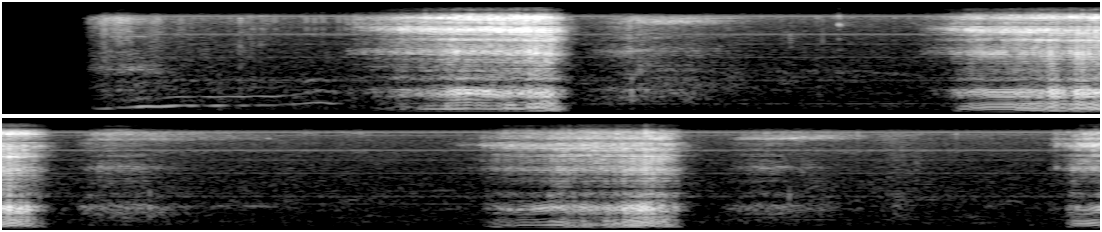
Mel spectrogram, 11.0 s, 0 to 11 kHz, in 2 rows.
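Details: Adult man (the filmer's dad) snoring in his sleep: loud, rough snores about every three seconds, roughly 20 a minute, with quieter breathing between; ordinary heavy snoring.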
